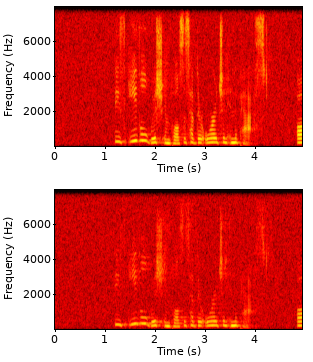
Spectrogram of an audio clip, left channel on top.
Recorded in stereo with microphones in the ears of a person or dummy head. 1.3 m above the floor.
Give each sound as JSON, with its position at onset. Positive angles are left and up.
{"t": 1.2, "sound": "a woman speaking", "side_deg": 50, "distance_m": 1.1}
